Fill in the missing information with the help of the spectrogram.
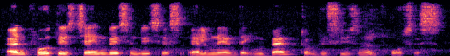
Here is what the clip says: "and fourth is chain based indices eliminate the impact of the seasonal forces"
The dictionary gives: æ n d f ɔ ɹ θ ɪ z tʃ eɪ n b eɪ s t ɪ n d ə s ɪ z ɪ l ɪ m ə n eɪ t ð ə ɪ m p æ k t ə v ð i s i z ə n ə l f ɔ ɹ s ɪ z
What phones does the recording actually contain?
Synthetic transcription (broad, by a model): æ n d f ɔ ɹ t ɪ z tʃ eɪ n b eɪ s ɪ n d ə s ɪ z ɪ l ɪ m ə n eɪ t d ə ɪ m p æ k t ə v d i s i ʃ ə n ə l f ɔ ɹ s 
